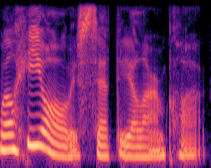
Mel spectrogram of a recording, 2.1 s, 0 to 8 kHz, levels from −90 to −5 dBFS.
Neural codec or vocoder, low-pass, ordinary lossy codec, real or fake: none; 7.2 kHz; Opus, 64 kbps; real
